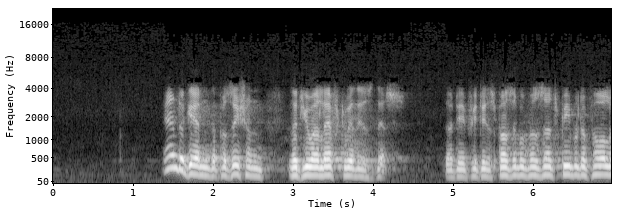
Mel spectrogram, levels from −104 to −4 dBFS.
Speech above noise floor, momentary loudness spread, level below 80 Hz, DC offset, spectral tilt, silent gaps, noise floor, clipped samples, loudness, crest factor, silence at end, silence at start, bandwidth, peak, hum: 48 dB; 15 LU; -68 dBFS; under 0.1%; -9.5 dB/octave; none; -66 dBFS; under 0.1%; -19 LUFS; 16 dB; 0 s; 1.4 s; 4.5 kHz; -2 dBFS; none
